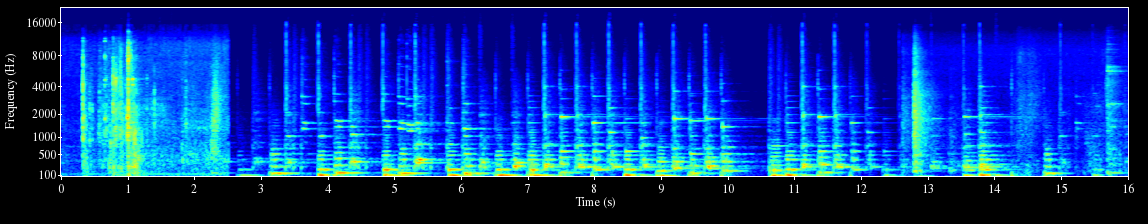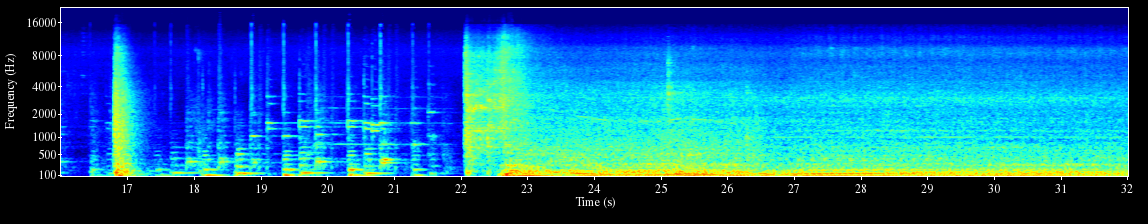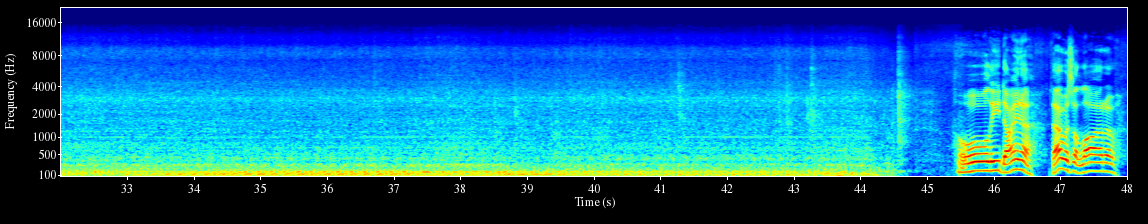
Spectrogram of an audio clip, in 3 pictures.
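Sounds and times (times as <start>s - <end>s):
car engine running: 22.6s - 44.6s.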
